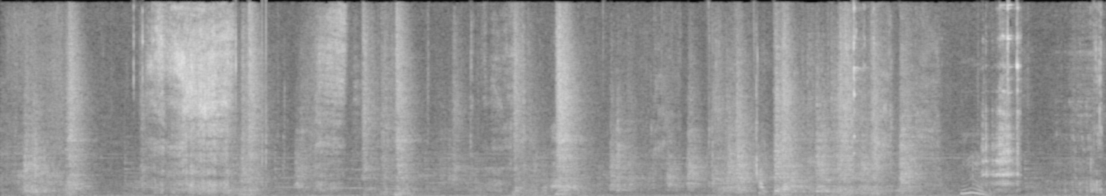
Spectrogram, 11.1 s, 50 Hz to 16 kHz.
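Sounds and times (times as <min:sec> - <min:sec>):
background music: 0:00.0 - 0:11.0
noodles slurped noisily: 0:01.4 - 0:03.5
chewing: 0:01.4 - 0:09.4, 0:10.7 - 0:11.0.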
